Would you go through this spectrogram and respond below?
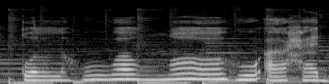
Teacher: Kalau huruf qaf itu tempat keluar hurufnya ada di pangkal lidah dan langit-langit mulut bagian belakang.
